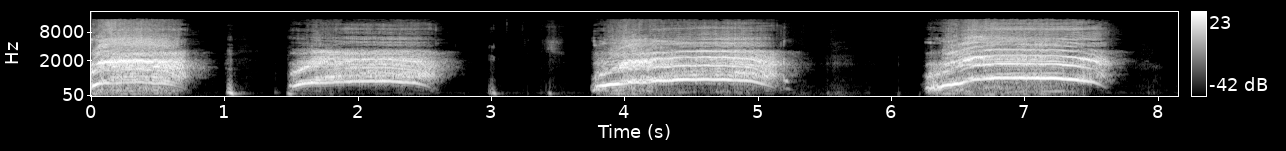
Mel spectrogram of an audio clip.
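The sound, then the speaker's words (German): A voice imitates the loud screech of a parrot, one of two kept in a cage in the middle of a dome beside a restaurant, in four long, harsh, strained cries with brief gaps between them, rising and falling in pitch, with a couple of short clicks or breaths in between. “Die haben einen Käfig in der Mitte und in diesem Käfig sind zwei Papageien.”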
